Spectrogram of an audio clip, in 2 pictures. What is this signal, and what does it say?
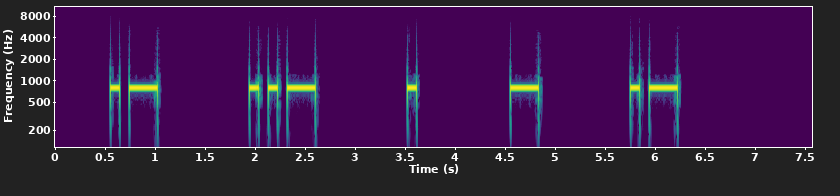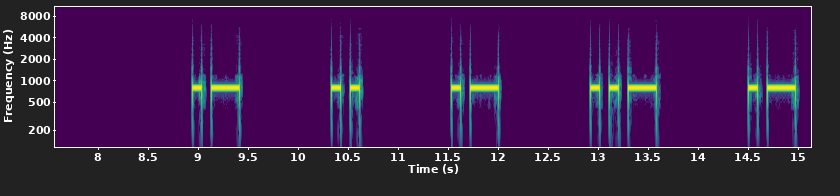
Morse code, heard as a keyed tone, about 13 wpm, spaced as for 7 wpm, 800 Hz. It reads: AUETA AIAUA
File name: LEZIONI / 2 UHDN / 2 U ws 12wpm 1655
